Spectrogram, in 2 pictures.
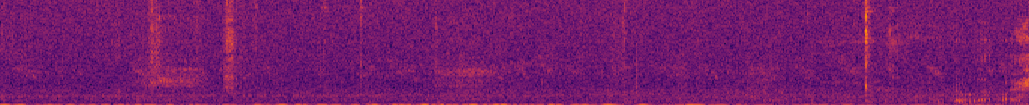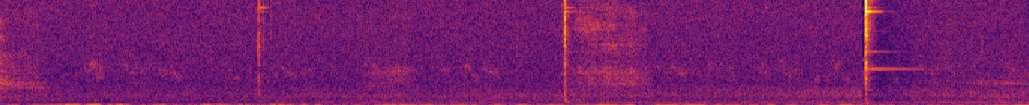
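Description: Metal parts click and clink.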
